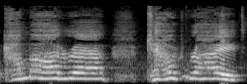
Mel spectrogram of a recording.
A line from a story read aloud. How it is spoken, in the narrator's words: Penelope she's just yelling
